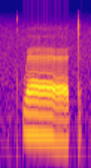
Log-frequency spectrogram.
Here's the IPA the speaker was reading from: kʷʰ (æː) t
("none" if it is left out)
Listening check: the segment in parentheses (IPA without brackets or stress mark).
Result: æː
